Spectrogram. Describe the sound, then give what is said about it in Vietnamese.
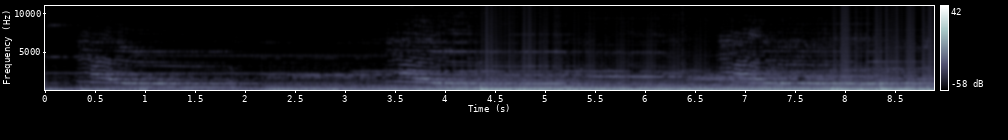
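A stray cat wails mournfully in a garden, giving three long, drawn-out meows that each slide downward in pitch, with a low rumble underneath the later cries. “Ngoài kia hình như con mèo hoang nó vẫn chưa đi, nó có vẻ vẫn cứ loanh quanh ở trong vườn, kêu lên những tiếng não nề, nghe mà nổi cả da gà.”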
